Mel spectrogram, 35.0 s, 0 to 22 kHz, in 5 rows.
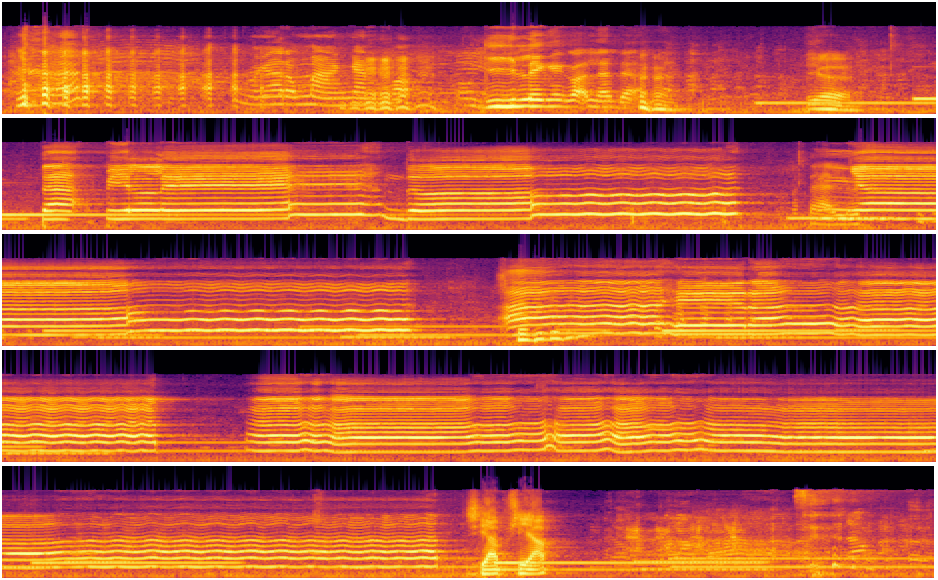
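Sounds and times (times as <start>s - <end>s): sustained instrumental notes: 0.0s - 35.0s
woman singing with vibrato: 6.8s - 31.5s, 32.4s - 35.0s.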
